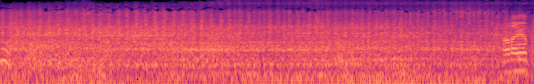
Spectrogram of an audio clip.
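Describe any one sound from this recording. Water splashes against the hull of a moving boat.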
